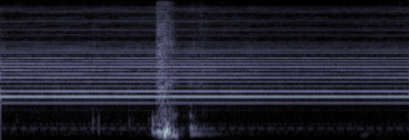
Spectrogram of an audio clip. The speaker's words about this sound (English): a fire alarm here at our GPP studio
